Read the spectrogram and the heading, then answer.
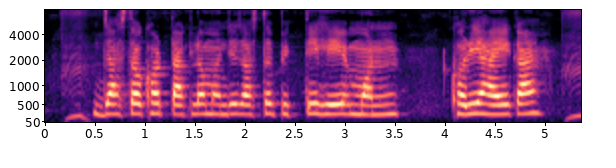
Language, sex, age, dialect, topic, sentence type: Marathi, female, 18-24, Varhadi, agriculture, question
